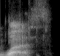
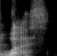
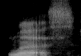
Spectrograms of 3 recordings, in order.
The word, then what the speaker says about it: worse: So, so the word worse, it's pronounced kind of like with a U sound. Worse.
